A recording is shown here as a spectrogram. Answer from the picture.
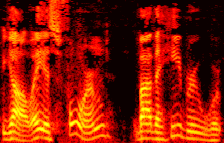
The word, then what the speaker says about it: Yahweh: They prefer to use the word pronunciation Yahweh.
